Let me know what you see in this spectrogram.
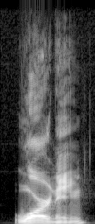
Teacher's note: a primeira sílaba é a sílaba mais forte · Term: sílaba tônica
